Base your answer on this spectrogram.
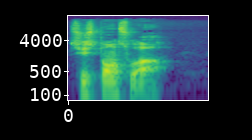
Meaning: jockstrap
- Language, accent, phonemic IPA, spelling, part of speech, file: French, France, /sys.pɑ̃.swaʁ/, suspensoir, noun, LL-Q150 (fra)-suspensoir.wav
